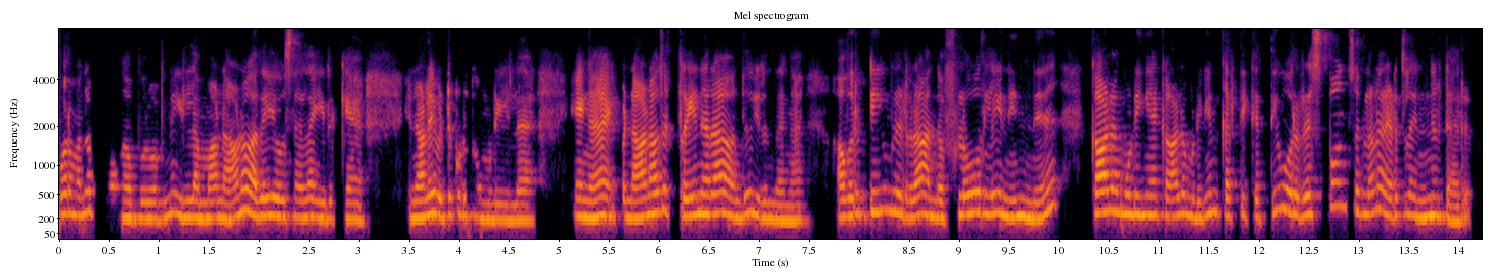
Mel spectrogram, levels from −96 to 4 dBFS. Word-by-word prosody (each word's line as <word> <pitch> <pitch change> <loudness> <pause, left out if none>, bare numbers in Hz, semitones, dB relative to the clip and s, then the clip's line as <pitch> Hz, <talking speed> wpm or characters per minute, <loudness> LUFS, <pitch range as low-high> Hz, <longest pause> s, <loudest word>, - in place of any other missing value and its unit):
போற 255 +1 +1
மாரி 230 +2 -2
இருந்தா 275 - -2 0.2
போங்க 205 -1 0
ப்ரோ." 195 0 -1
அப்படீன்னேன். 225 +5 -3
"இல்லம்மா 200 -1 +2
நானும் 245 +8 +3
அதே 220 +1 +2
யோசனையில 210 0 -2
தான் 205 -2 -1
இருக்கேன். 190 -1 -4 0.5
என்னாலயும் 210 +5 +4
விட்டுக்கொடுக்க 225 -1 -4
முடியல." 185 0 -2 0.6
ஏங்க 205 -2 +4 0.2
இப்ப 210 0 -7
நானாவது 250 +7 +3
டிரெய்னரா 245 +3 +3
வந்து 210 +5 -1
இருந்தேன்ங்க. 180 -3 0 0.4
அவர் 220 +3 +1
டீம் 285 +2 -1
லீடரா 225 0 0
அந்த 205 -2 +2
ஃபுளோர்லேயே 250 +1 0
நின்னு, 210 0 +3 0.5
கால 275 +1 +8 0.2
முடிங்க, 240 -1 +2 0.2
கால 215 +2 0
முடியுங்கன்னு 230 +4 -3
கத்தி 220 +2 -8
கத்தி 210 +7 -8
ஒரு 245 - +2
ரெஸ்பான்சிபிளான 280 +1 -4
ஒரு 225 - 0
இடத்துல 230 0 -5
நின்னுட்டாரு. 200 -6 0
220 Hz, 160 wpm, -23 LUFS, 200-250 Hz, 0.6 s, கால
